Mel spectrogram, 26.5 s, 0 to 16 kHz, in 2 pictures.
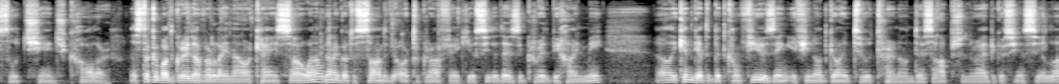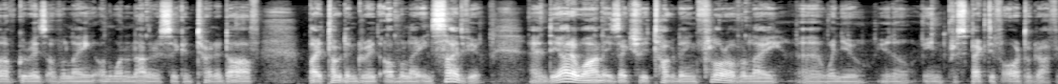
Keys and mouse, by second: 1.3 KP_5, 2.2 shift+middle click, 2.5 middle click, 3.2 middle click, 3.9 `, 4.8 KP_5, 6.5 `, 9.9-11.8 drag, 14.9-18.3 drag, 19.8 middle drag, 20.6-22.6 drag, 24.8 KP_5.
